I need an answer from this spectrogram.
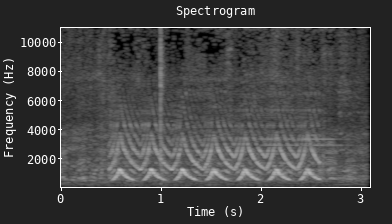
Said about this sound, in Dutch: ja, ik krijg een kleine bijdrage vanuit de bus met een soort baby megafoon.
